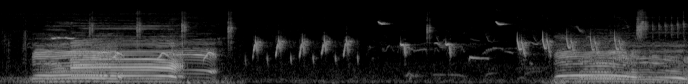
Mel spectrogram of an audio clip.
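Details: Dozens of docile cattle heading from the barn onto a broad green field, calling in turn: a long, rich moo, then a run of rapid bird chirps, then another drawn-out moo at the end.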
